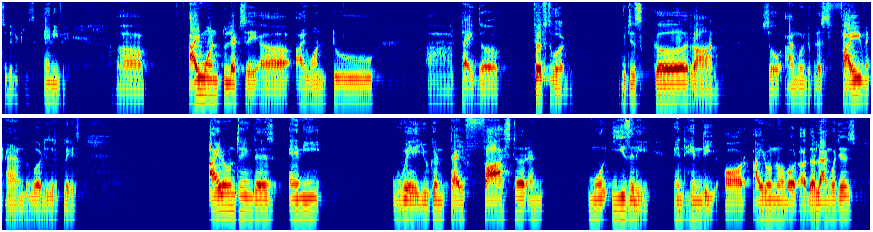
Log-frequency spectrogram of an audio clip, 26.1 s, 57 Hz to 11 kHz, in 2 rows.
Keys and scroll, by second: 12.9 5.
